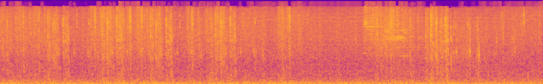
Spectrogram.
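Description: A plasma weapon in the space game Starcom fires at a high rate, producing a continuous roaring barrage of blasts and booms that stays loud and dense throughout.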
